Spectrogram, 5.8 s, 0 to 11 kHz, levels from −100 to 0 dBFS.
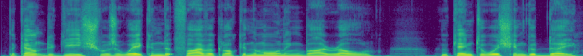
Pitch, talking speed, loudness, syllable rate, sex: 120 Hz, 215 wpm, -18 LUFS, 5.4 syllables/s, male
